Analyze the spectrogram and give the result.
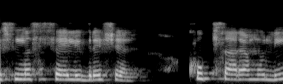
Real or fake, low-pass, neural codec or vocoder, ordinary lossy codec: fake; 7.2 kHz; codec, 16 kHz, 4.8 kbps, FACodec; none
